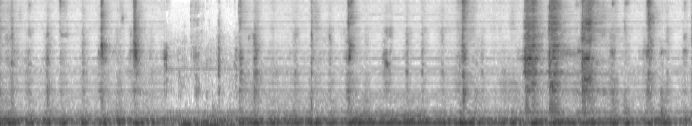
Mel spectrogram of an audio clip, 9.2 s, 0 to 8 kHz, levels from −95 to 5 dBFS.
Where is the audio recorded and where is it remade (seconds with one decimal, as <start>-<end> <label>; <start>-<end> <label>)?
0.0-2.2 remade; 2.2-3.2 recorded; 3.2-9.2 remade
